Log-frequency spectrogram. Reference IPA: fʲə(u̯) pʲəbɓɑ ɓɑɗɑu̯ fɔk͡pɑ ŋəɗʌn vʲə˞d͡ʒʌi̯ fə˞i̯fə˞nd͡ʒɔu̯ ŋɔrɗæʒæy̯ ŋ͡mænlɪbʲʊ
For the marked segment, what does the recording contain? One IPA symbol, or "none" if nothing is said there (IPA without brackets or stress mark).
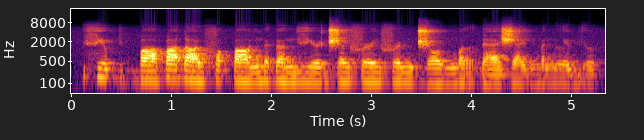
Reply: u̯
